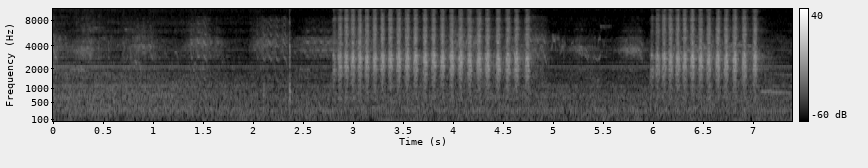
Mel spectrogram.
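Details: Magpie in rural Cyprus giving two bursts of dry, rapid rattling chatter, each of many harsh clicks in quick, even succession. A pause separates them, with faint background chirps and steady outdoor hiss.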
